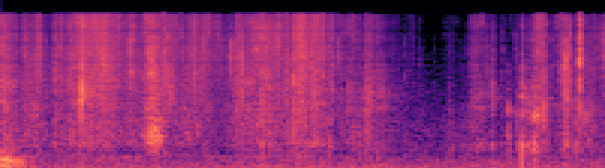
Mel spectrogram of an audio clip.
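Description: Paper rustling and crinkling as the pages of a handmade junk journal are turned by hand, busiest in the first two seconds, with a few light clicks near the end.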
